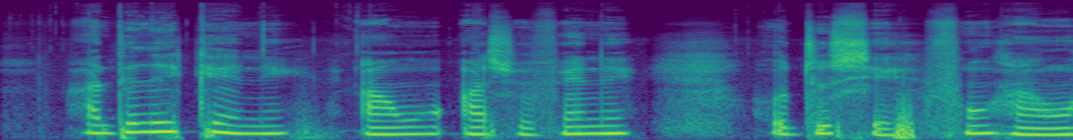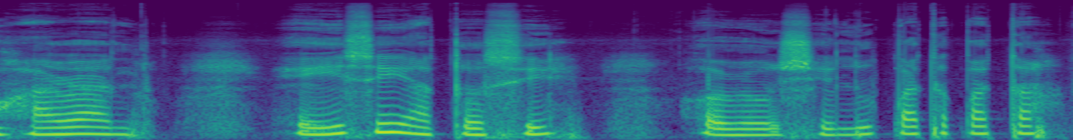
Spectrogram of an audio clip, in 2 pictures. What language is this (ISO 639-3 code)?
yor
